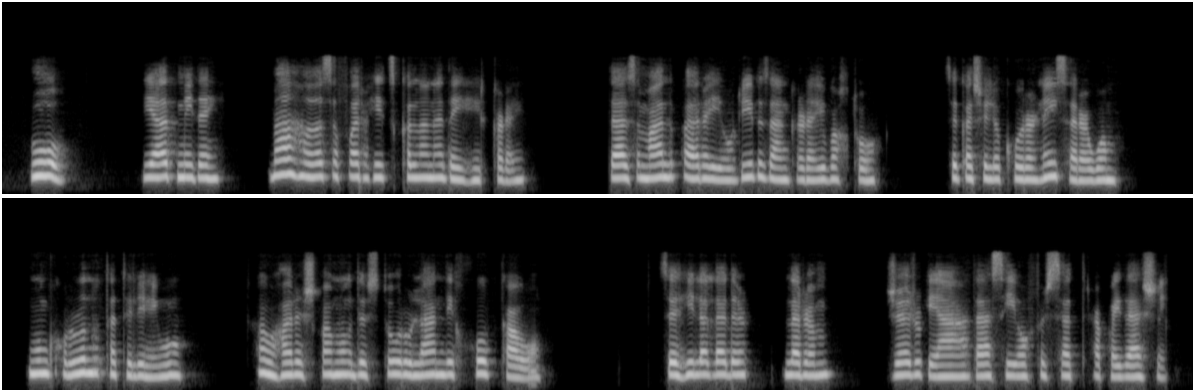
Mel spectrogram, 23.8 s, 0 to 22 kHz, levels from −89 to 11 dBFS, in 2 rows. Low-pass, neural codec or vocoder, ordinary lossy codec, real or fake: none; codec, 16 kHz, 0.8 kbps, ZipCodec; none; fake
